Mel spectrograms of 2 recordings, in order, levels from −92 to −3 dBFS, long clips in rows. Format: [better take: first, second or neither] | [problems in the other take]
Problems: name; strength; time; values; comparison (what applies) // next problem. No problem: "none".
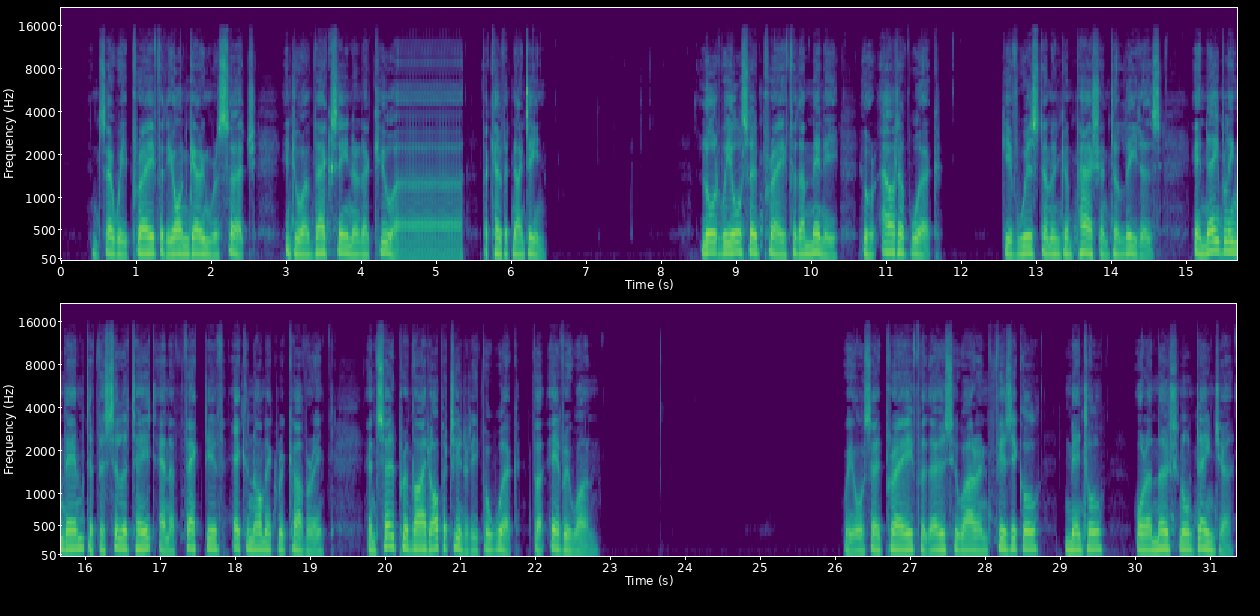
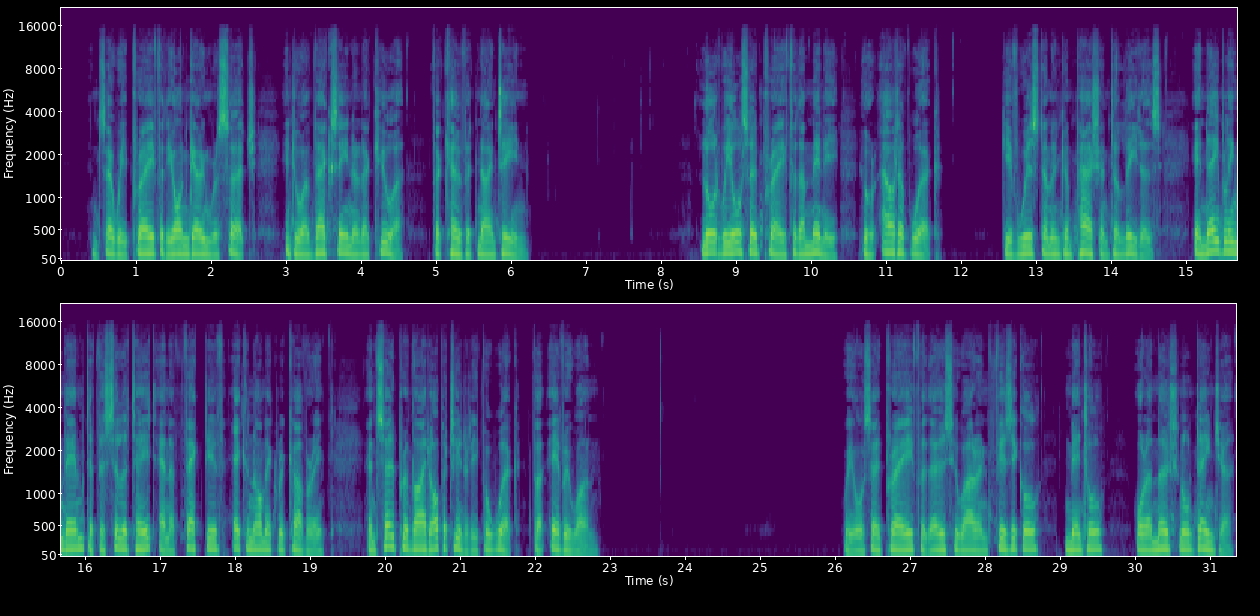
second | audio freezing; at 4.5 s for 1 s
